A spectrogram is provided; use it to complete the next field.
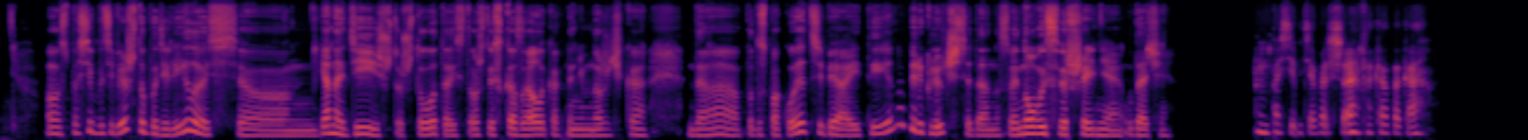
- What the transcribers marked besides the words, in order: throat clearing; laughing while speaking: "Пока-пока!"
- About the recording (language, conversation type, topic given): Russian, advice, Как справиться с ошибкой и двигаться дальше?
